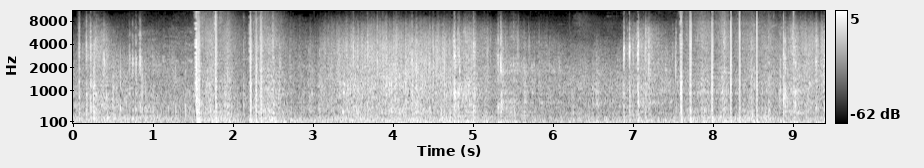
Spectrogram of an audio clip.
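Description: Fireworks display: a continuous low rumble of bursting shells, with a few sharp cracks about a second and a half in and a quick run of cracks from about seven seconds in.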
